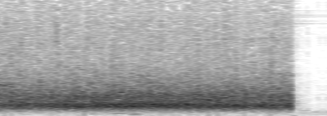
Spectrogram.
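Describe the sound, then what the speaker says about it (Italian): Dense, loud audience applause at a celebration event, a continuous wash of many hands clapping close up that cuts off abruptly at the end, with no talking. "Sentite un po' che applauso."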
